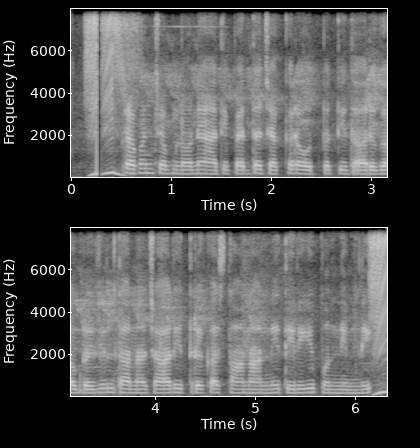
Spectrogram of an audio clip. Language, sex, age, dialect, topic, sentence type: Telugu, male, 36-40, Central/Coastal, agriculture, statement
